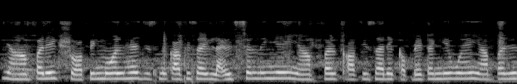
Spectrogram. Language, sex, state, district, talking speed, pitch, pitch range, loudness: Hindi, female, Delhi, New Delhi, 265 wpm, 255 Hz, 245-270 Hz, -16 LUFS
